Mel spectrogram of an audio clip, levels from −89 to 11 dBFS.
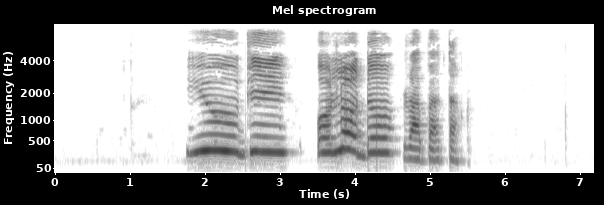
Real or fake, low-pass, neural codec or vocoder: real; 7.2 kHz; none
